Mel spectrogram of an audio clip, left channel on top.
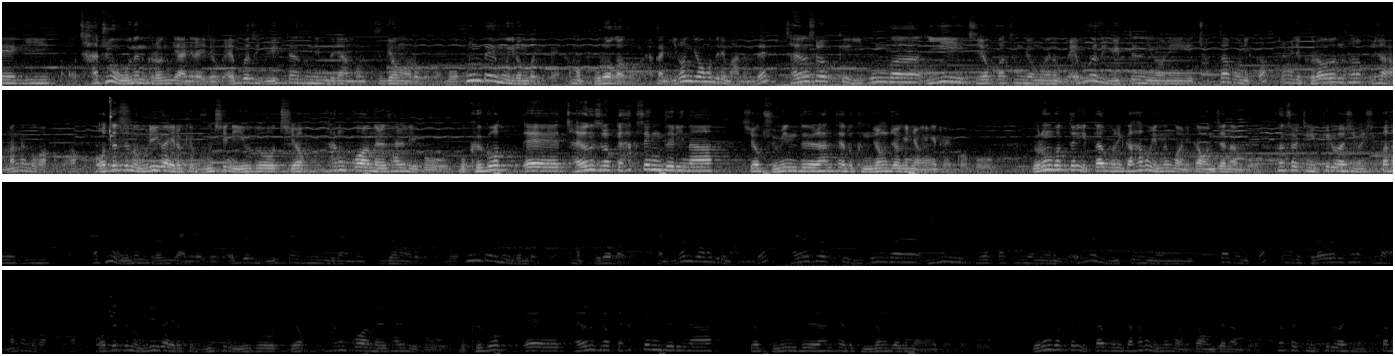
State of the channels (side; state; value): right; quieter; 28.5 dB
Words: 자주 오는 그런 게 아니라 이제 외부에서 유입된 손님들이 한번 구경하러 오고 뭐 홍대 뭐 이런 거 있대 한번 보러 가거나 약간 이런 경우들이 많은데 자연스럽게 이 공간 이 지역 같은 경우에는 외부에서 유입되는 인원이 적다 보니까 좀 이제 그런 산업들이 잘 안 맞는 것 같기도 하고 어쨌든 우리가 이렇게 뭉친 이유도 지역 상권을 살리고 뭐 그것에 자연스럽게 학생들이나 지역 주민들한테도 긍정적인 영향이 될 거고 이런 것들이 있다 보니까 하고 있는 거니까 언제나 뭐 컨설팅이 필요하시면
